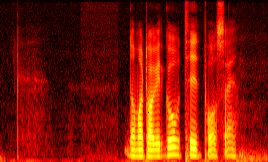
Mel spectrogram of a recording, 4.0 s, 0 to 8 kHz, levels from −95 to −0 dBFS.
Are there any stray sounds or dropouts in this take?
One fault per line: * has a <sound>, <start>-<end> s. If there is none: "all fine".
all fine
